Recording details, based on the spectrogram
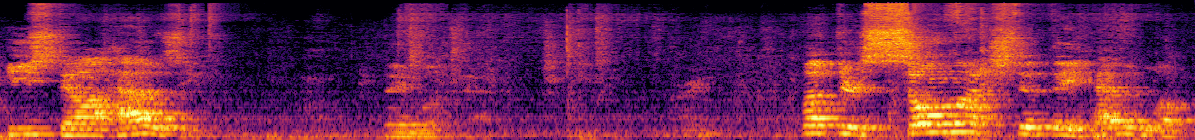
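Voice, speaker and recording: Through noticeable background noise and audible room echo, a man with a high pitch speaks at a moderate pace, with big swings in loudness and long, frequent pauses. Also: lively intonation. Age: 70s. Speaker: community member speaking at public meeting. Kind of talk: public meeting speech. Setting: community hall meeting with audience.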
